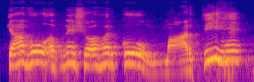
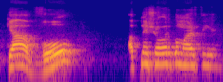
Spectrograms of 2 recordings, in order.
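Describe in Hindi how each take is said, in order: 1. ज़ोर "मारती" शब्द पर पड़ता है। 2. ज़ोर "वो" शब्द पर पड़ता है। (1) "अब एम्फसिस कहाँ आ गया? मारती है।" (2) "दूसरी दफ़ा में क्या है"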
